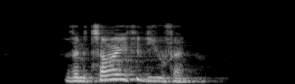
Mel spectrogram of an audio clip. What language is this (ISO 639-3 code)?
kab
